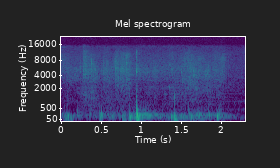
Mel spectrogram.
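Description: Quiet footsteps thudding on a stage platform: about five irregular low steps, the loudest about a second in, over the faint shuffle of people settling into their seats.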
